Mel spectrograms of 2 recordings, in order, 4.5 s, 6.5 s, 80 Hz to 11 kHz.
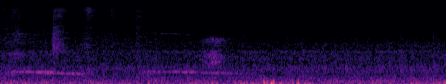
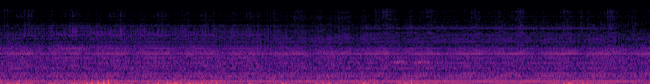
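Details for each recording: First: Panasonic F-M14C7 ceiling fan after its circuit board was replaced to cure a strange noise; it now runs much more quietly, with only a soft low rumble and no buzz or clicking. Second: Panasonic F-M14C7 ceiling fan runs with a steady electrical hum and uneven low rumble because its control circuit board is too weak to spin it properly; the fix is replacing the board.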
